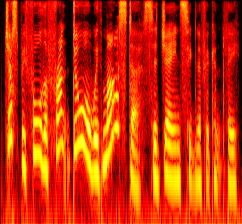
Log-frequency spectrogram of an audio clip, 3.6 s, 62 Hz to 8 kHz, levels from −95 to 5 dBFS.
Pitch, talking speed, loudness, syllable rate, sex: 225 Hz, 150 wpm, -20 LUFS, 4.9 syllables/s, female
